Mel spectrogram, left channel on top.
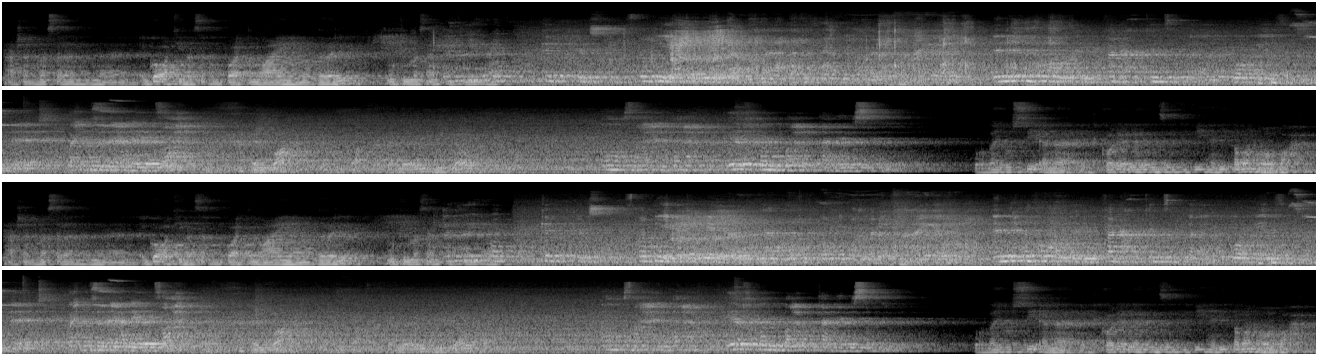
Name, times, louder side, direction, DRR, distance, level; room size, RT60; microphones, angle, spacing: voice 1, 0.0-5.0 12.4-13.3 15.2-18.1 22.9-26.2, left 1 dB, 5° left, -5 dB, 0.3 m, -24 dB
sound 1, 3.8-5.1 5.5-10.8, left 4 dB, 85° left, 0.4 m, -27 dB
voice 2, 4.4-5.0 5.4-12.7 13.0-15.0 19.1-22.0, right 1 dB, 80° right, -3 dB, 0.9 m, -21 dB
sound 2, 5.1-20.7, right 1 dB, 50° right, 0.6 m, -26 dB
5.7 x 4.3 x 3.7 m, 2.5 s
head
